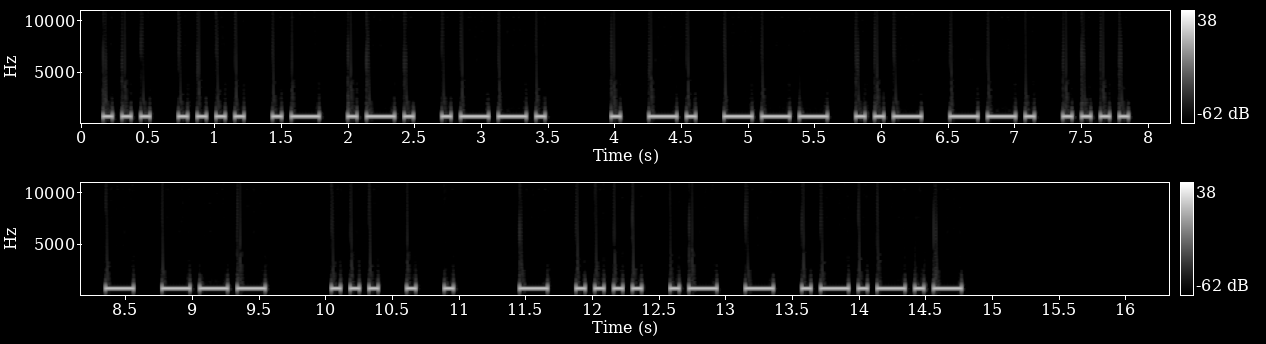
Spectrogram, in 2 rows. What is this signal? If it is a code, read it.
Morse code, heard as a keyed tone, about 17 wpm, 700 Hz. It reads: SHARP ENOUGH TO SEE THAT.
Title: Sentences from Top 1600 Words 17wpm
